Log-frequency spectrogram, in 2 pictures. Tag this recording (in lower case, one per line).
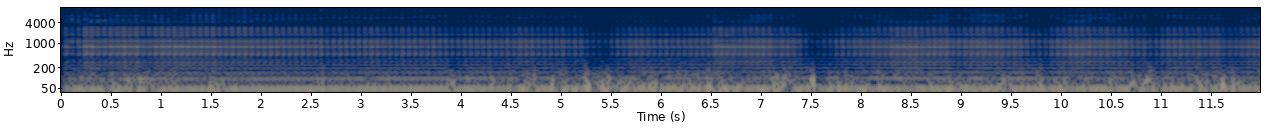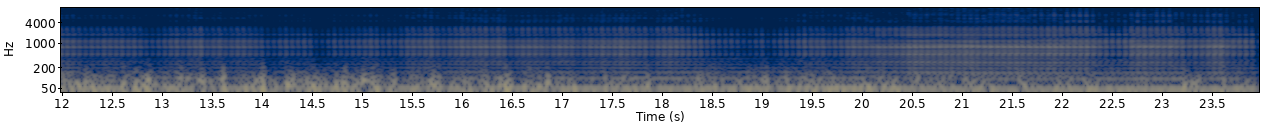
mechanical fan
mechanisms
